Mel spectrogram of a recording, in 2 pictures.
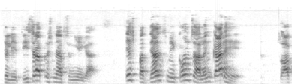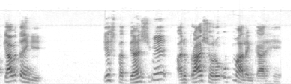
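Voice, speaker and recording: A man's voice: high voice, big pitch swings, fairly bright tone. A man teaching a Hindi poetry lesson for exam prep, quizzing students and answering his own questions. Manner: asks questions and answers them himself; recites verse slowly. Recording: dull lo-fi audio.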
